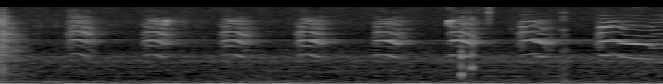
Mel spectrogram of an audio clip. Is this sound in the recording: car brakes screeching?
no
